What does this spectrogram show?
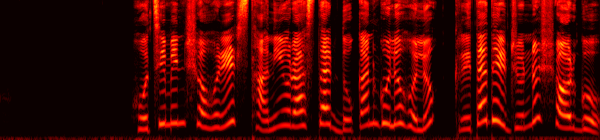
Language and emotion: Bengali, happy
